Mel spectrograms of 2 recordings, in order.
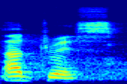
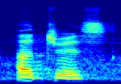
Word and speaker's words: address: afternoon and address audited how to stress address address the first level a is a sure sound so you do not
